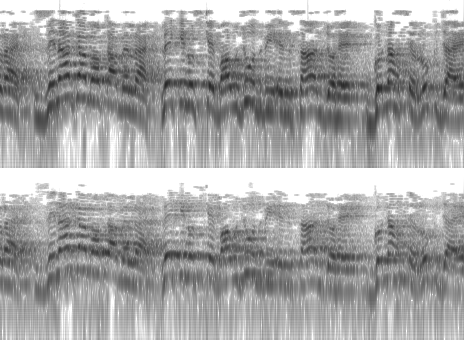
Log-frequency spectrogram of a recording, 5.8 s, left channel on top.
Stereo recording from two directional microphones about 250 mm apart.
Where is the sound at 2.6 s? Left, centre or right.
Left.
